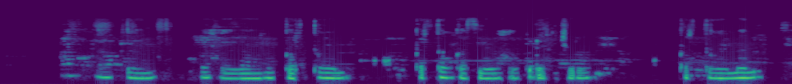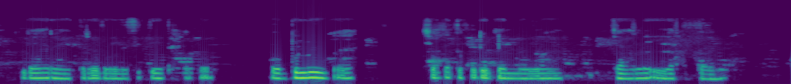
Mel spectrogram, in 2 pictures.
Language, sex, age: Somali, female, 18-24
